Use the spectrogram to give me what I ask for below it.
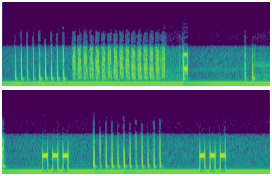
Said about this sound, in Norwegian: Det kom noen sånne... Uglelyder her, som sånn hakkelyder. Så kom ikke kvitteringstonen til slutt.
